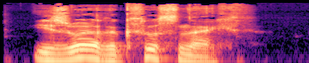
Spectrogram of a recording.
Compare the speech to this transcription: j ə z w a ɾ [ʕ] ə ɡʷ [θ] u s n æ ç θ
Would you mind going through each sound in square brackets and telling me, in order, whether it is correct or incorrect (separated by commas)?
incorrect, correct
